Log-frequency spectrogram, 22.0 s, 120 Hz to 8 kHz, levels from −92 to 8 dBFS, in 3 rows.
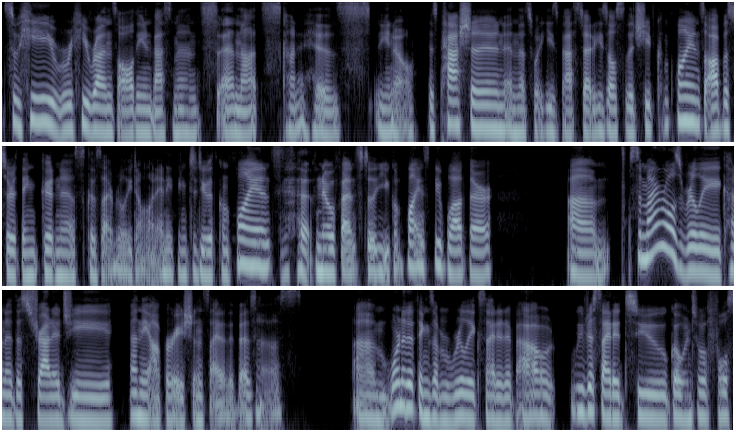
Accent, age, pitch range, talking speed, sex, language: American, 30-49, 165-195 Hz, 220 wpm, female, English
